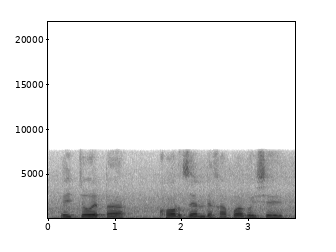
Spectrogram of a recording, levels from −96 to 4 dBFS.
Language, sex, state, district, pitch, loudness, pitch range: Assamese, male, Assam, Kamrup Metropolitan, 145 Hz, -17 LUFS, 135-155 Hz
